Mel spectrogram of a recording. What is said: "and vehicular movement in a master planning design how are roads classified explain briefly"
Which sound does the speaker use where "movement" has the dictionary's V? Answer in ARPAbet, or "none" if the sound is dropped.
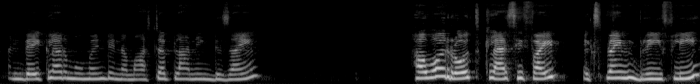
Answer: none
